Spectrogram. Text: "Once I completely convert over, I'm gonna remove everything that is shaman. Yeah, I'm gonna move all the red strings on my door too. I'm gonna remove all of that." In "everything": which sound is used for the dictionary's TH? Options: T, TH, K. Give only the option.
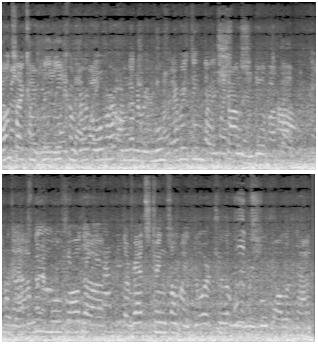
TH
